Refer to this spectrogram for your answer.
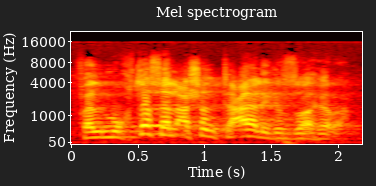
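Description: A man with an Egyptian accent giving a Quran commentary lesson. He recites verses slowly and keeps asking rhetorical questions, then answers them himself. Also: high voice, animated, gravelly, darkish tone, in a large hall. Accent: Egyptian Arabic.

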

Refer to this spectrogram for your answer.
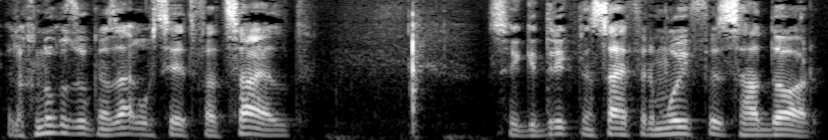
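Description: A man with a Yiddish accent teaching a Talmud class, reading the text in a quick singsong study-hall chant and explaining it. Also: mid-range voice, fairly even intonation, a little hiss or hum.

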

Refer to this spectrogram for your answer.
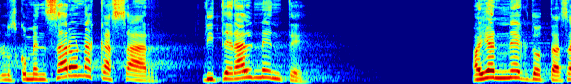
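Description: A man preaching a sermon in a church, passionate and swinging between loud and hushed. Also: high-pitched. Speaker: pastor. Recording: long hall reverb.

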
